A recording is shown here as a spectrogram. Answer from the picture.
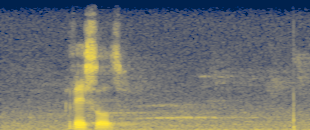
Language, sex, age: English, male, 19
